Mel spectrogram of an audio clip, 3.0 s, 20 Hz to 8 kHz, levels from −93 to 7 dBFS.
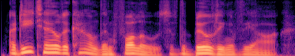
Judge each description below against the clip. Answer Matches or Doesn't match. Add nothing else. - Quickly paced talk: Matches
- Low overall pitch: Matches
